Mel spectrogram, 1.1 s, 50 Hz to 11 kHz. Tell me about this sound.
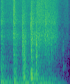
Sturz - aus dem Laufen 2
Sound of a person beeing thrown off it's feet
Version 2
fall, thrown-off, walking, person, field-recording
